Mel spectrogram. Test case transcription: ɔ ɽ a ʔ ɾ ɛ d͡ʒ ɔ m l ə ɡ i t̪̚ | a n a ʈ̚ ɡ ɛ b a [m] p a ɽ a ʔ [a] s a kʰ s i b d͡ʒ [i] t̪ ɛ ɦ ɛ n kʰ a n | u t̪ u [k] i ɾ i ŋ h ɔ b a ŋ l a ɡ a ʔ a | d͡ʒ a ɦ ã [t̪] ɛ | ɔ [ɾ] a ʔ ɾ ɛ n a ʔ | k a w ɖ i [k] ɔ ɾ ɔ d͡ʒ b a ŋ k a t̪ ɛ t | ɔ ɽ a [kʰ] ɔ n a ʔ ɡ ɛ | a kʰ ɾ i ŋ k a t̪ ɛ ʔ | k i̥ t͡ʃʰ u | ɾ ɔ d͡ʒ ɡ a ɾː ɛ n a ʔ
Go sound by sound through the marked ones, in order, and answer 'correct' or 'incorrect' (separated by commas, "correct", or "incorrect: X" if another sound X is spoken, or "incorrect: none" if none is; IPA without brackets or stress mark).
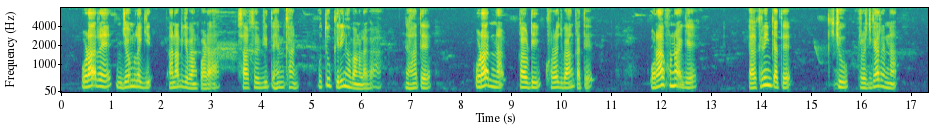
incorrect: ŋ, correct, correct, correct, correct, incorrect: ɽ, incorrect: kʰ, correct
